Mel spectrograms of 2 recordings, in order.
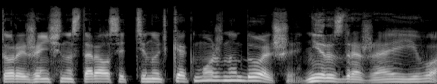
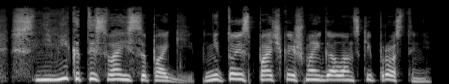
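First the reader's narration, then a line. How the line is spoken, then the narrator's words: Passionate pleading exclamation. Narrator (Russian): потрясенная страстью, умоляюще воскликнула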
